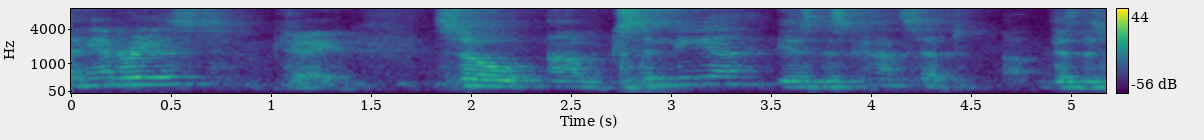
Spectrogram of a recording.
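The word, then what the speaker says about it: xenia: is this concept that is very ancient called Sania it's spelled x-e-n-i-a anyone familiar with this concept or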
